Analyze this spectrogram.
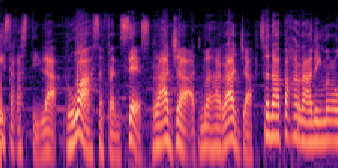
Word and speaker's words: raja: At tamang narinig nyo, raja, hindi raha. Pagkat ang raha ay ang paraan ng pagbigkas ng mga Kastila. Kaya ang mas angkop at mas tamang pagbigkas ito ay raja, hindi raha, raja.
